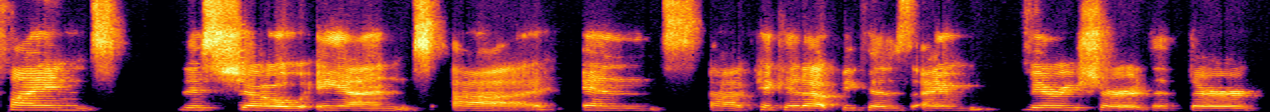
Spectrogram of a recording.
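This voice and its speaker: A woman hosting a podcast, talking as an enthusiastic fan in a gushing, halting way. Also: mid-range voice, flat delivery, gravelly, poor audio. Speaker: podcast host interviewing guests.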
